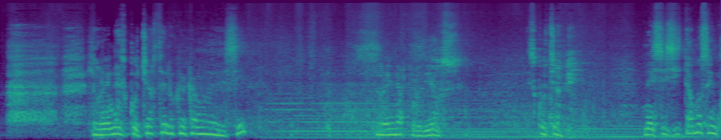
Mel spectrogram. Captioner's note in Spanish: exhala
